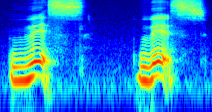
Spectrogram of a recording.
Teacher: your tongue is between your teeth and your vocal cords vibrate when you make this th sound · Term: voiced th sound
